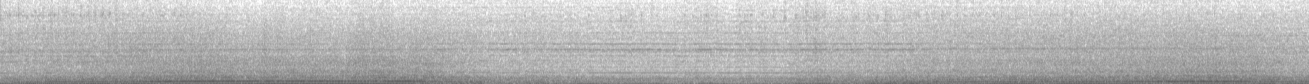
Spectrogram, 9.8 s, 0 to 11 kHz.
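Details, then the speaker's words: Bombardier Bombi with Holley Sniper 1100 fuel injection, after exhaust manifold crack fix, restarted after stalling, warming up, idle set 900 rpm: speed swings up and down every few seconds, hunting instead of holding. Rough running; owner suspects closed-loop changeover, unconfirmed; stalls again. "Oh, it's running a little rough right now. I'm just going to let her go and see if she carries on her own here."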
